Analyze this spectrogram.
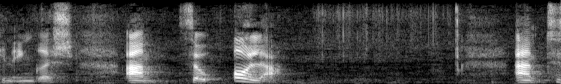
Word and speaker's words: hola: just your basic hello hola okay it's spelled with an H but the H is always silent in Spanish always unless it's compared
